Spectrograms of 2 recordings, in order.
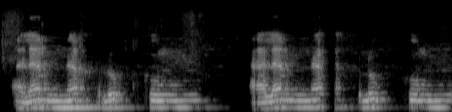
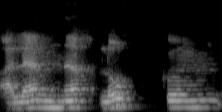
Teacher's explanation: Maksudnya idgham kamil adalah memang huruf qaf memang macam tak ada. Macam di situ hanya ada huruf kaf bersabdu saja.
